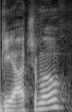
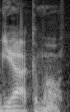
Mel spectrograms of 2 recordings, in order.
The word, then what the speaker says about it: Giacomo: cool car sir oh is that also a hard sea or a soft C does anyone know is it gyachomo or Giacomo you've done a real number on us Party Crasher Fox was it I'm Giacomo not the deck I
